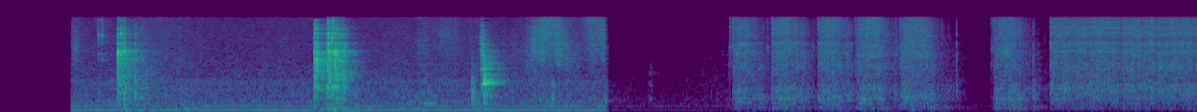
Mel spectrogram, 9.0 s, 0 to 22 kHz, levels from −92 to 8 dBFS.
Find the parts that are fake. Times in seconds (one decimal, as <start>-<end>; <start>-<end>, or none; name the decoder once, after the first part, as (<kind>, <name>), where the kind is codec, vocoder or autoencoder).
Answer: 3.4-6.6 (vocoder, BigVGAN v2)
